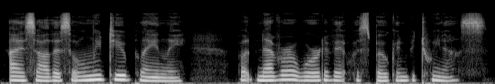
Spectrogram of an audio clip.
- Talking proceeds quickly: No, average, 195 wpm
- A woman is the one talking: Yes, female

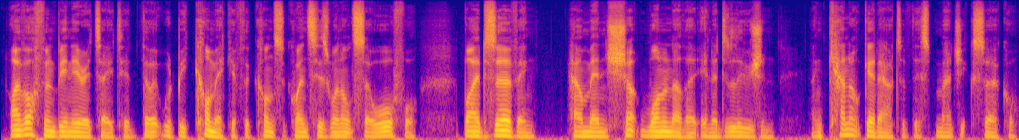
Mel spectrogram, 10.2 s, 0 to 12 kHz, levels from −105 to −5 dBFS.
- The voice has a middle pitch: No, low, 100 Hz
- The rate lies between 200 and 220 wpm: Yes, fast, 205 wpm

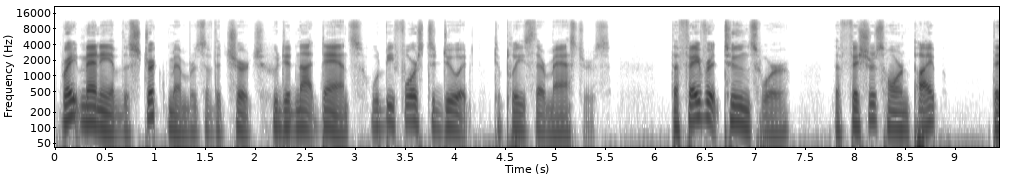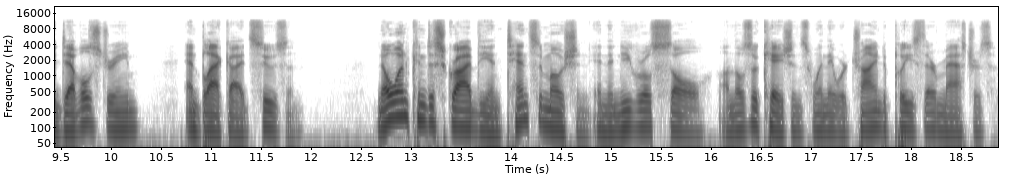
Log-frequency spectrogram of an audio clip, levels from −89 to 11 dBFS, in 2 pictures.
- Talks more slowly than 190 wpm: No, average, 195 wpm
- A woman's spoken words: No, male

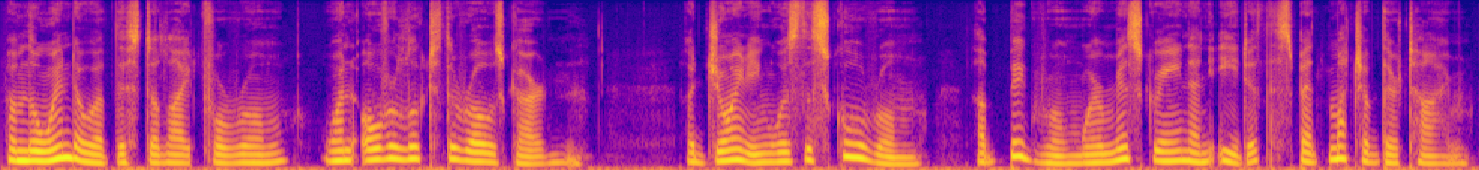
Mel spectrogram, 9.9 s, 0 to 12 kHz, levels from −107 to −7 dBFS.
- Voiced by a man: No, female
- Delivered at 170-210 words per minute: Yes, average, 175 wpm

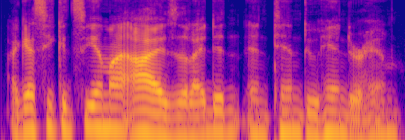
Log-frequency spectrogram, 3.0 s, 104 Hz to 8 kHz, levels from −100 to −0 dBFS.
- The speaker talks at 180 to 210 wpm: No, fast, 295 wpm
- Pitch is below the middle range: Yes, low, 125 Hz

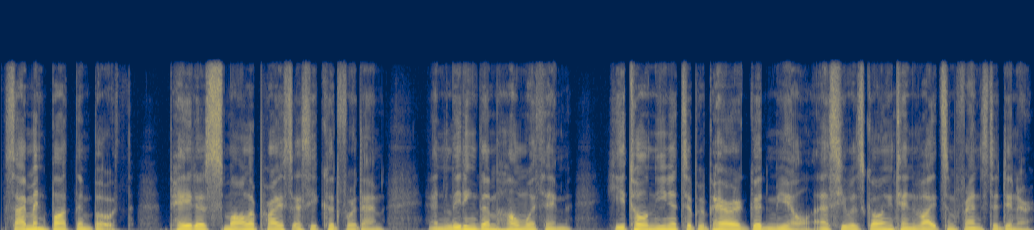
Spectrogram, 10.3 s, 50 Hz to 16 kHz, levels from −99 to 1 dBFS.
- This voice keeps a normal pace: No, fast, 220 wpm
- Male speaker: Yes, male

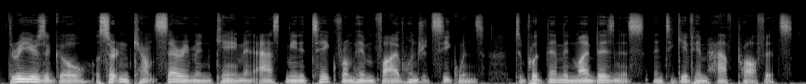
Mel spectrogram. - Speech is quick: Yes, fast, 225 wpm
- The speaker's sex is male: Yes, male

